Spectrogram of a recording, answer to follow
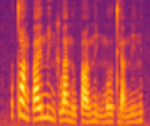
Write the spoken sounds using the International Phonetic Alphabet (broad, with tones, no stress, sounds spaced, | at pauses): t̪ ɑ˥˨ ŋ p a˦ ɪ̯ m i˥˨ ŋ ʂ w a˥˨ n u˦ p ɑ˨˦ ʊ̯ n̪ ḭ˨˩ ŋ m o˥˨ ʊ̯ t̪ j ä̰˨˩ n̪ i˨˦ n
